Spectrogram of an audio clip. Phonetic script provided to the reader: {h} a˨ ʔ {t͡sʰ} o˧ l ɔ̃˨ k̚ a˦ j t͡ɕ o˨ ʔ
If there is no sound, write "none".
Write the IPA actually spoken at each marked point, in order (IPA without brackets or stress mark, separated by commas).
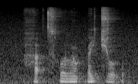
h, t͡sʰ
